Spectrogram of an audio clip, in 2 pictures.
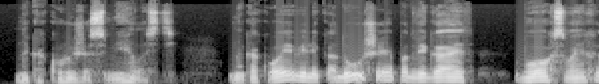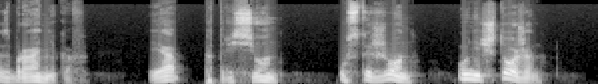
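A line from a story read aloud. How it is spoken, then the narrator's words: Quiet, strained voice. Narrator (Russian): сделав над собой усилие, он выговорил тихим голосом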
